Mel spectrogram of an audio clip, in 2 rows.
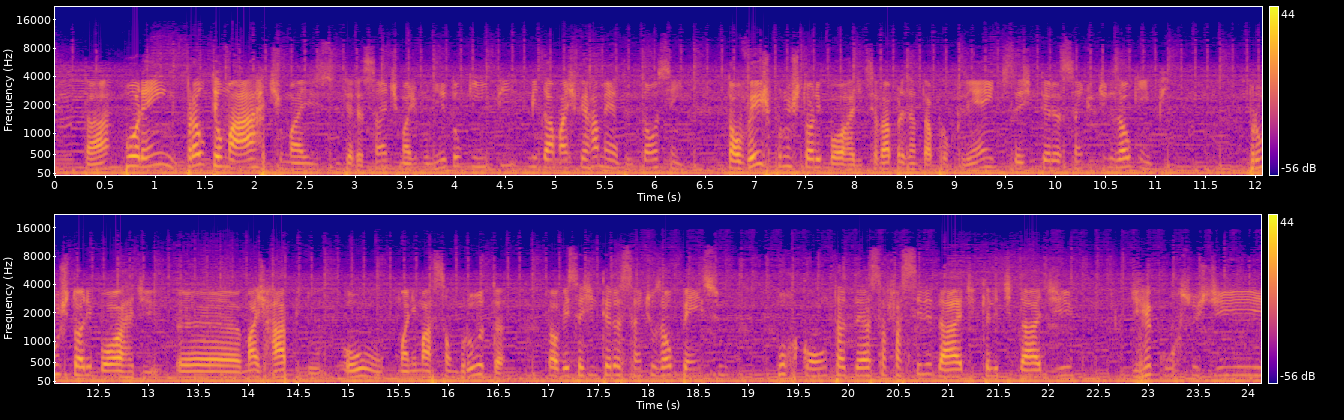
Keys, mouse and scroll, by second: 1.4 click, 3.4 click, 6.9-13.1 drag, 16.0-24.1 drag.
